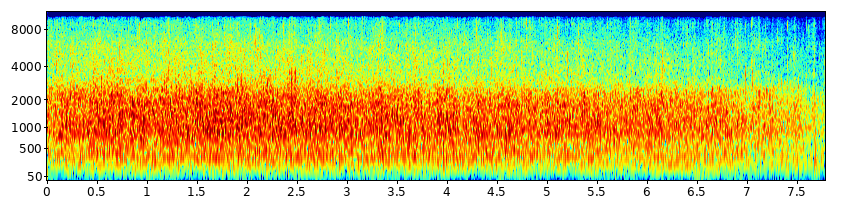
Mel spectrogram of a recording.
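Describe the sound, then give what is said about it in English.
Applause at a church gathering as a speaker is welcomed to the podium: soft, continuous crowd clapping that stays even for several seconds and tapers off slightly at the end. “My friends, would you put your hands together as you welcome my friend Doug Ose to the podium this morning?”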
